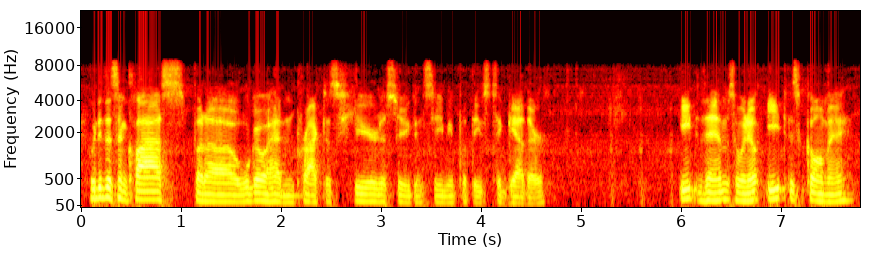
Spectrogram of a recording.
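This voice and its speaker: A man's voice: on the low side, highs cut off, a little hiss or hum. A man teaching a language lesson, explaining step by step with frequent ums. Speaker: Spanish teacher. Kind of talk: classroom lesson narration.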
